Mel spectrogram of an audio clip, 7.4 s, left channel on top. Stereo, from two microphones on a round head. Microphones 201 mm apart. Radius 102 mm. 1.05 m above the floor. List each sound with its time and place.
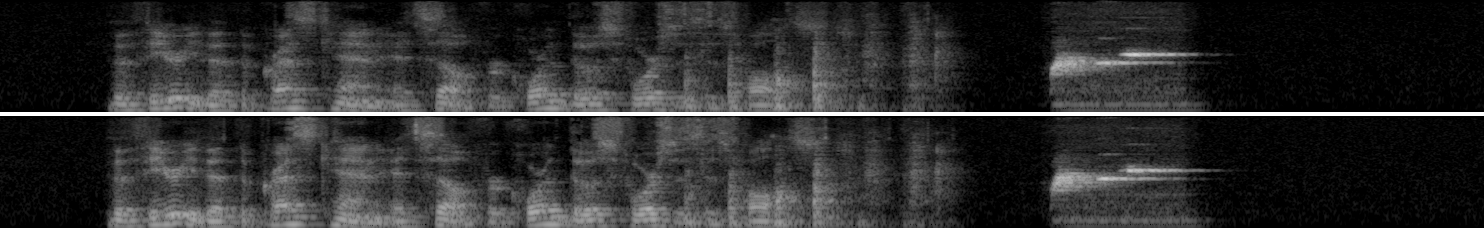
0.5 s a man speaking: 40° right (ahead or behind), 0.7 m
3.4 s running footsteps: 30° left (ahead or behind), 1.9 m; by 4.8 s 35° left (ahead or behind), 2.5 m
5.2 s a bird: 50° left (ahead or behind), 2.5 m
